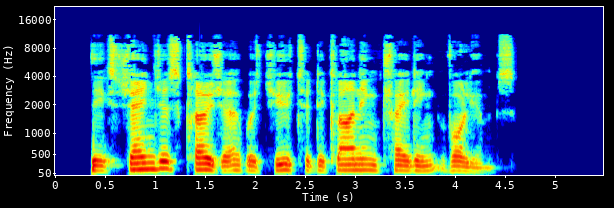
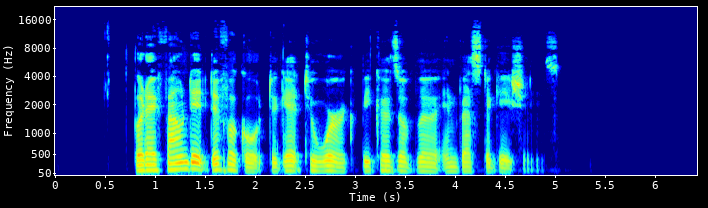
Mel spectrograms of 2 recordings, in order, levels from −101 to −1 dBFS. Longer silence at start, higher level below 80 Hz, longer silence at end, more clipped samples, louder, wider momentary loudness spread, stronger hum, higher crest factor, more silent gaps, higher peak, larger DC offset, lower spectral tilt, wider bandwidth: second, 0.35 s vs 0.8 s; first, -58 dBFS vs -78 dBFS; second, 0.9 s vs 1.4 s; neither; first, -17 LUFS vs -37 LUFS; first, 13 LU vs 9 LU; neither; about the same, 18 dB vs 22 dB; neither; first, 0 dBFS vs -16 dBFS; neither; first, -5.5 dB/octave vs -4 dB/octave; second, 11.5 kHz vs 14.5 kHz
